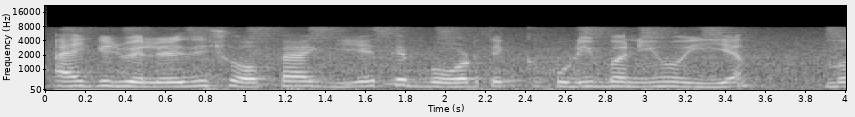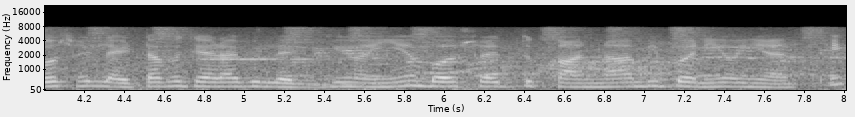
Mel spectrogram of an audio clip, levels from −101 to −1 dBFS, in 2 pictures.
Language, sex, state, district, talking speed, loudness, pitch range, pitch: Punjabi, female, Punjab, Pathankot, 215 wpm, -20 LUFS, 195-220 Hz, 205 Hz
